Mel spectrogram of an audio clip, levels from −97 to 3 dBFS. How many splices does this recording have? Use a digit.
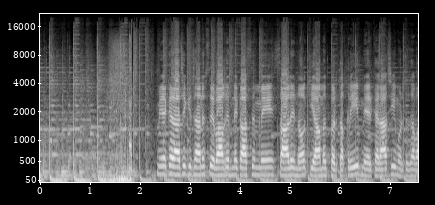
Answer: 0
